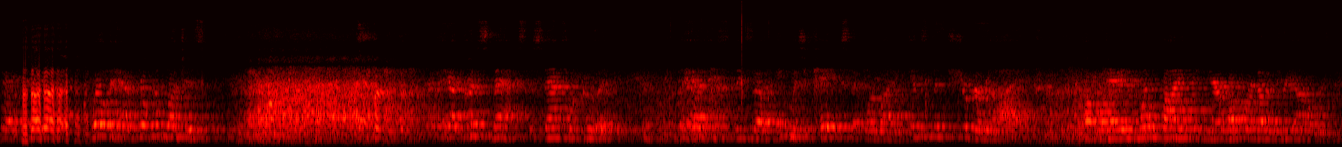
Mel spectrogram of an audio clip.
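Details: Vocal cord paralysis (rough, breathy voice) in an adult male after a childhood clothesline injury to the neck; one vocal cord is bowed and one paralyzed, with excess air escape, persisting ever since.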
